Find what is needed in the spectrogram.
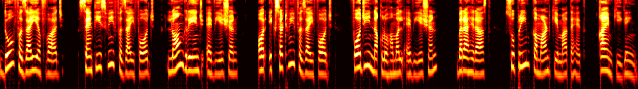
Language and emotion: Urdu, neutral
